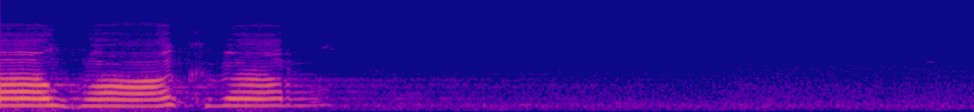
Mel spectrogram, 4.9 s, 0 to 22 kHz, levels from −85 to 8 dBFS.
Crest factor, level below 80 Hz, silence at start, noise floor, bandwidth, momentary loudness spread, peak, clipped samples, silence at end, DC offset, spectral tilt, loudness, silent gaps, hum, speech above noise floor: 20 dB; -70 dBFS; 0 s; -62 dBFS; 9.4 kHz; 15 LU; -12 dBFS; under 0.1%; 3.25 s; under 0.1%; -6 dB/octave; -29 LUFS; none; none; 35 dB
